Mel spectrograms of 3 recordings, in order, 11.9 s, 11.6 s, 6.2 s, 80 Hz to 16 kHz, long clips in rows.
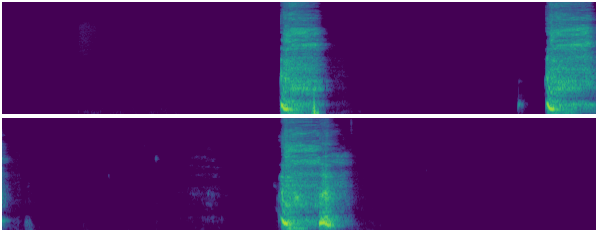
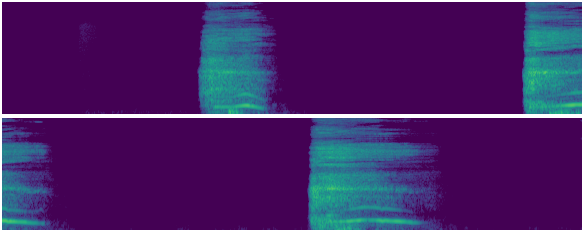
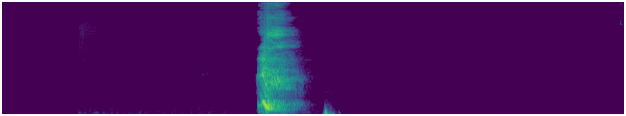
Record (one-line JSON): {"three_cough_length": "11.9 s", "three_cough_amplitude": 28678, "three_cough_signal_mean_std_ratio": 0.23, "exhalation_length": "11.6 s", "exhalation_amplitude": 17790, "exhalation_signal_mean_std_ratio": 0.37, "cough_length": "6.2 s", "cough_amplitude": 28883, "cough_signal_mean_std_ratio": 0.15, "survey_phase": "beta (2021-08-13 to 2022-03-07)", "age": "45-64", "gender": "Male", "wearing_mask": "No", "symptom_cough_any": true, "symptom_runny_or_blocked_nose": true, "symptom_sore_throat": true, "symptom_onset": "3 days", "smoker_status": "Never smoked", "respiratory_condition_asthma": true, "respiratory_condition_other": false, "recruitment_source": "Test and Trace", "submission_delay": "2 days", "covid_test_result": "Positive", "covid_test_method": "RT-qPCR", "covid_ct_value": 18.3, "covid_ct_gene": "ORF1ab gene", "covid_ct_mean": 19.2, "covid_viral_load": "510000 copies/ml", "covid_viral_load_category": "Low viral load (10K-1M copies/ml)"}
